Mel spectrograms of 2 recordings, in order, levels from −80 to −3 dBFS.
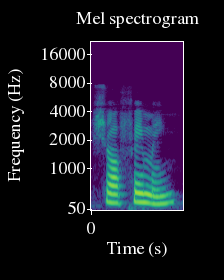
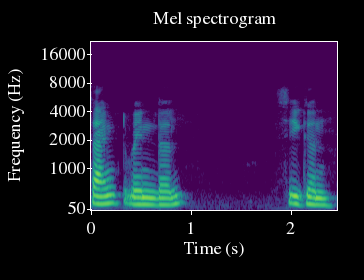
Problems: constant background noise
